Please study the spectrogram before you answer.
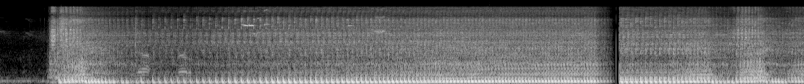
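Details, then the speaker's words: Yamaha Jupiter Z after new cylinder block fitted, tensioner, carburetor, oil and exhaust installed, no air filter, first start: catches right away, quick even single-cylinder putter, no smoke, knock or misfire; normal idle, carb air still to adjust. "oh nah duduk diatas juga bagus ya ke untuk asap ke tidak ada lagi ya teman-temannya Memang sebelumnya motor ini sangat 20 sekali langsung ya temannya bagus hidupnya langsung Bagus ya"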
